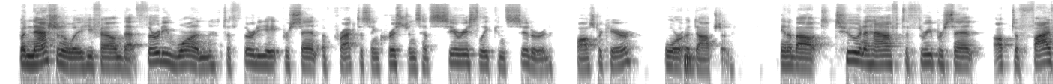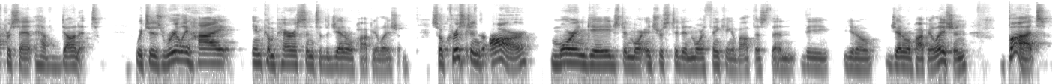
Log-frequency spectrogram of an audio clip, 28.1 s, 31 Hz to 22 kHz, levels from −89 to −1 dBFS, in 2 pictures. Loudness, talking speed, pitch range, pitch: -24 LUFS, 140 wpm, 125-155 Hz, 140 Hz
